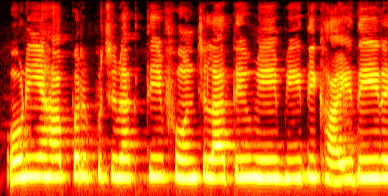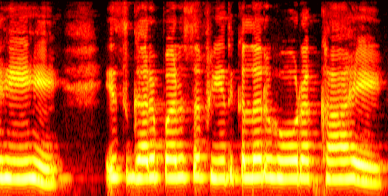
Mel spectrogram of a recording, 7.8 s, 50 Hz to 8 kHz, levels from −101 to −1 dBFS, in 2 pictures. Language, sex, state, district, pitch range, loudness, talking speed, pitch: Hindi, female, Uttar Pradesh, Saharanpur, 240-255 Hz, -13 LUFS, 160 wpm, 245 Hz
